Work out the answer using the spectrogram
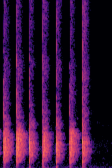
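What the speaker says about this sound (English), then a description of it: "Let's give a big round of applause." Audience clapping at an awards ceremony: seven crisp, evenly spaced claps in a steady rhythm that stop abruptly, with no talk over them.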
